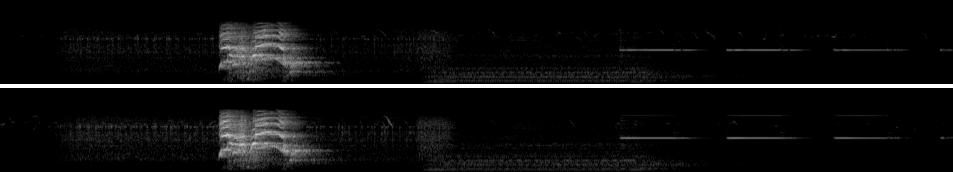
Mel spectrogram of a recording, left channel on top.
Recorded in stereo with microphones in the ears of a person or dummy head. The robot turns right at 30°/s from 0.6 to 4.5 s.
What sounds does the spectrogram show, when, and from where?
2.2 s a scream: 25° right (ahead or behind), 1.0 m; by 3.1 s 5° left (ahead or behind), 1.0 m
4.2 s a microwave: 30° left (ahead or behind), 4.5 m; by 9.4 s 35° left (ahead or behind), 4.5 m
